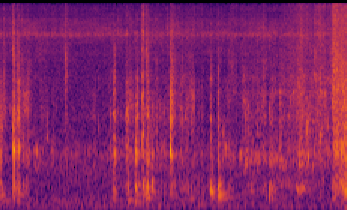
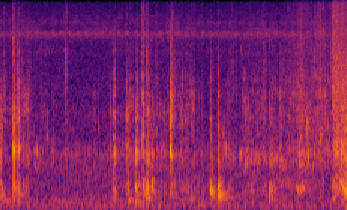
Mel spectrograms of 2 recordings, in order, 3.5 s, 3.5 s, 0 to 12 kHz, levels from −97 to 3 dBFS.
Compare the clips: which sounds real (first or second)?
second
